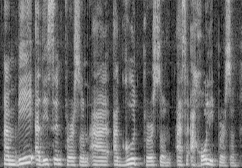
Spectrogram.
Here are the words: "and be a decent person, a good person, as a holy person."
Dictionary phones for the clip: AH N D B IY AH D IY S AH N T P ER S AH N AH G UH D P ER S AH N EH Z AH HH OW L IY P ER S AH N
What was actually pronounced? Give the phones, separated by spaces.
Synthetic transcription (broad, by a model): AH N B IY AH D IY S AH N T P ER S AH N AH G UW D P ER S AH N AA S AH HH OW L IY P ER S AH N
